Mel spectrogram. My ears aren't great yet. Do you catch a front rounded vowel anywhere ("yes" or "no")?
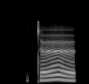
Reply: yes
